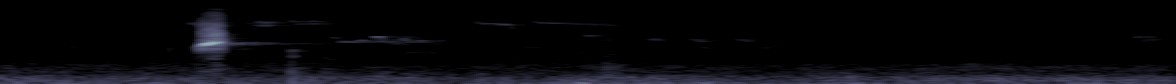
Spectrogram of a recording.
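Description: A single short, sharp, high chirp of a small bird about a second in, followed by a fainter chirp, over a quiet low background rumble.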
